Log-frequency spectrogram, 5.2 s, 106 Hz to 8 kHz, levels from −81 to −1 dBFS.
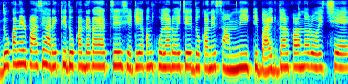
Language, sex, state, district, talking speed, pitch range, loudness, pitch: Bengali, female, Jharkhand, Jamtara, 205 wpm, 255-270 Hz, -12 LUFS, 260 Hz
